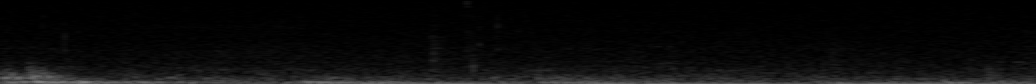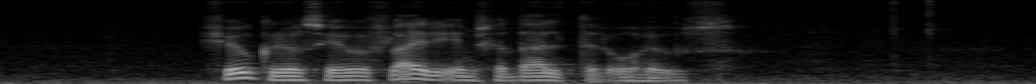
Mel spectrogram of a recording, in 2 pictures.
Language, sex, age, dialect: Faroese, male, 36-60, Vágar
